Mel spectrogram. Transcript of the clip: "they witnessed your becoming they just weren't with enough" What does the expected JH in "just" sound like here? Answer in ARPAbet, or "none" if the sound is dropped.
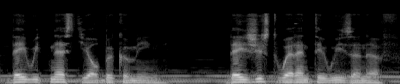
ZH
